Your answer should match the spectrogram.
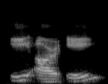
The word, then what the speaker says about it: eradicate: is eradicate, spelled as E-R-A-D-I-C-A-T-E. This four-syllable word is pronounced eradicate.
